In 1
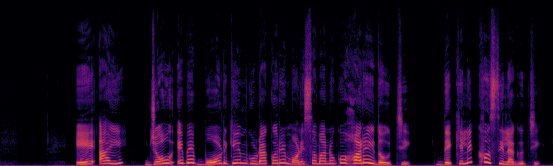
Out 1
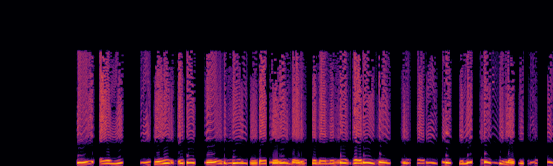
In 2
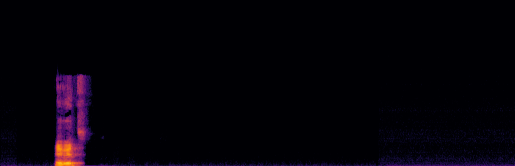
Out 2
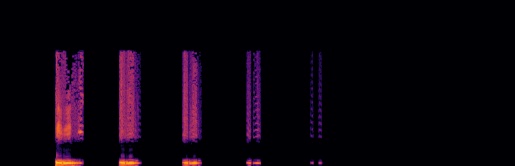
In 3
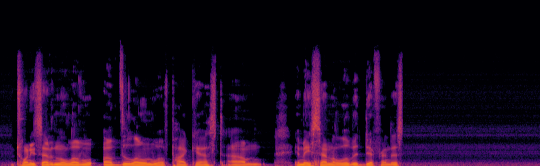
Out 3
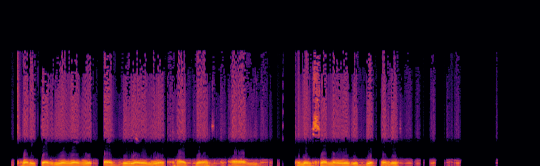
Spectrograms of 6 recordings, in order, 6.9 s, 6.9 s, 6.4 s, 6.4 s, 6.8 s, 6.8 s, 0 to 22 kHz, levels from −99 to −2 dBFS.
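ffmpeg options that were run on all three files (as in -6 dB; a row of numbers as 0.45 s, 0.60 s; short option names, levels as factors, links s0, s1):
-filter_complex "[0:a]equalizer=f=125:t=o:w=1:g=4,equalizer=f=250:t=o:w=1:g=-9,equalizer=f=500:t=o:w=1:g=7,equalizer=f=2000:t=o:w=1:g=4,equalizer=f=8000:t=o:w=1:g=-4,aecho=1:1:788|1576|2364|3152:0.178|0.0782|0.0344|0.0151,afftfilt=real='re*gte(hypot(re,im),0.0251)':imag='im*gte(hypot(re,im),0.0251)':win_size=1024:overlap=0.75,aeval=exprs='(tanh(2.51*val(0)+0.55)-tanh(0.55))/2.51':c=same,acrossover=split=800[s0][s1];[s0]acontrast=46[s2];[s2][s1]amix=inputs=2:normalize=0,aeval=exprs='sgn(val(0))*max(abs(val(0))-0.00422,0)':c=same,crystalizer=i=1.5:c=0,asplit=2[s3][s4];[s4]aeval=exprs='0.794*sin(PI/2*2.51*val(0)/0.794)':c=same,volume=0.501[s5];[s3][s5]amix=inputs=2:normalize=0,asuperstop=centerf=1800:order=20:qfactor=0.59,bass=f=250:g=-14,treble=f=4000:g=6,acompressor=threshold=0.0891:ratio=6,volume=1.78" -ar 44100 -c:a libmp3lame -b:a 56k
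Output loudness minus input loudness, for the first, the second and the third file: +12.0 LU, -3.0 LU, +10.0 LU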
